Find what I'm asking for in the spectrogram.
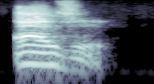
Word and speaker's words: Azure: You said it right. Azure. Thank you, because I always say it wrong.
